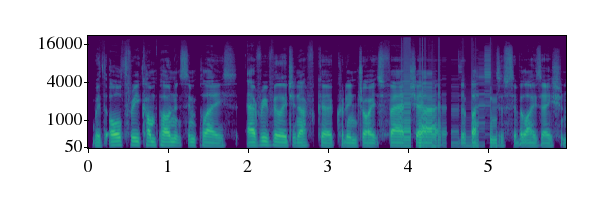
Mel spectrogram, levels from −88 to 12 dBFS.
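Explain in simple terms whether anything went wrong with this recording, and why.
From 3.91 to 5.11 s the speech turns into a stiff metallic buzz at about 100 Hz. This is robotic sound from repeated short buffers, likely caused by audio arriving too slowly. A tiny 10 ms slice keeps being replayed over most of that stretch. Unlike a simple pitch change, the buzz holds one fixed tone while the speech underneath only roughly survives.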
